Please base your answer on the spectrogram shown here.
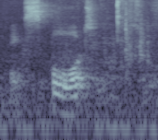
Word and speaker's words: export: confuse it with expert export and that stress is important here export verb export now export you export water but water is an export so that's a common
